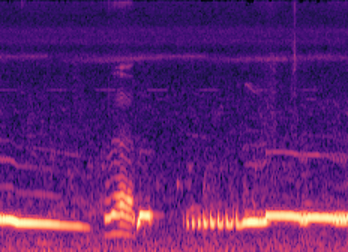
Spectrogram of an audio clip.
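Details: Puter pelung dove song used as a lure for other doves: a long gently falling coo, a short wavering break, then a quick pulsed trill flowing into a steady held low tone.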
